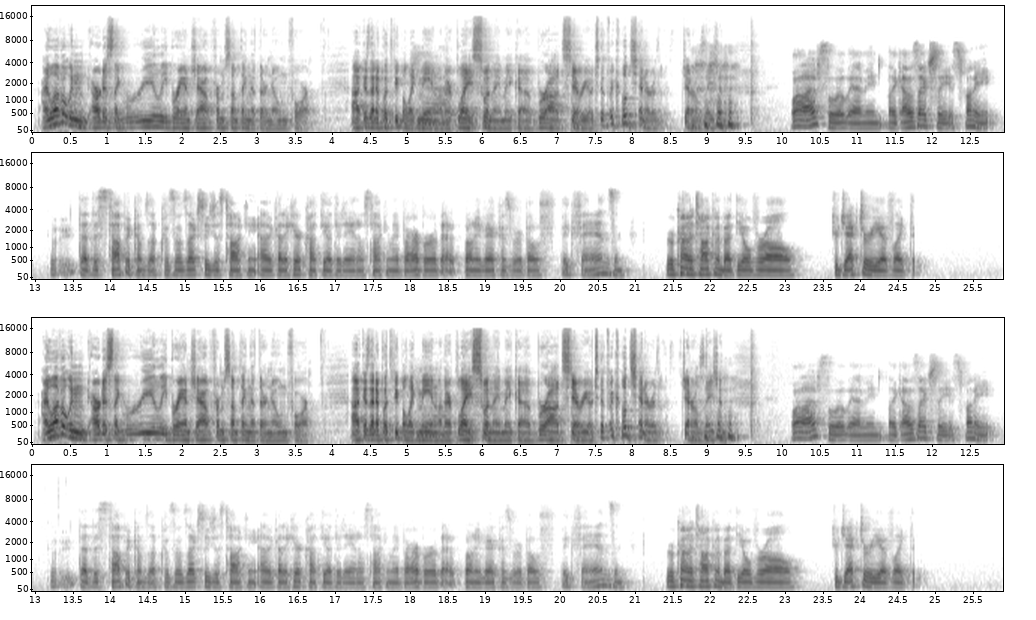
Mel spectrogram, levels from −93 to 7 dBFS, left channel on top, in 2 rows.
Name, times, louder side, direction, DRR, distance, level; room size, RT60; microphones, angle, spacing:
voice 1, 0.1-3.7 4.2-8.4 8.7-9.2, right 3 dB, 75° right, 1.5 m, -30 dB
voice 2, 5.1-5.6 8.8-9.4 10.1-12.8 13.2-20.8 21.4-23.1 23.6-24.7, left 3 dB, 40° left, 0.6 m, -36 dB
13.0 x 13.0 x 7.0 m
head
